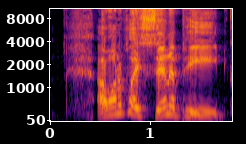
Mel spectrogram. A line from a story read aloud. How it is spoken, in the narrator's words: Claire cried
